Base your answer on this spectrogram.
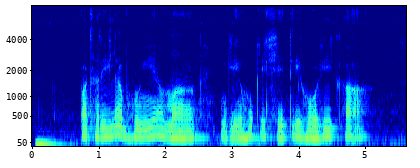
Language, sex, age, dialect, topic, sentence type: Chhattisgarhi, male, 60-100, Western/Budati/Khatahi, agriculture, question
